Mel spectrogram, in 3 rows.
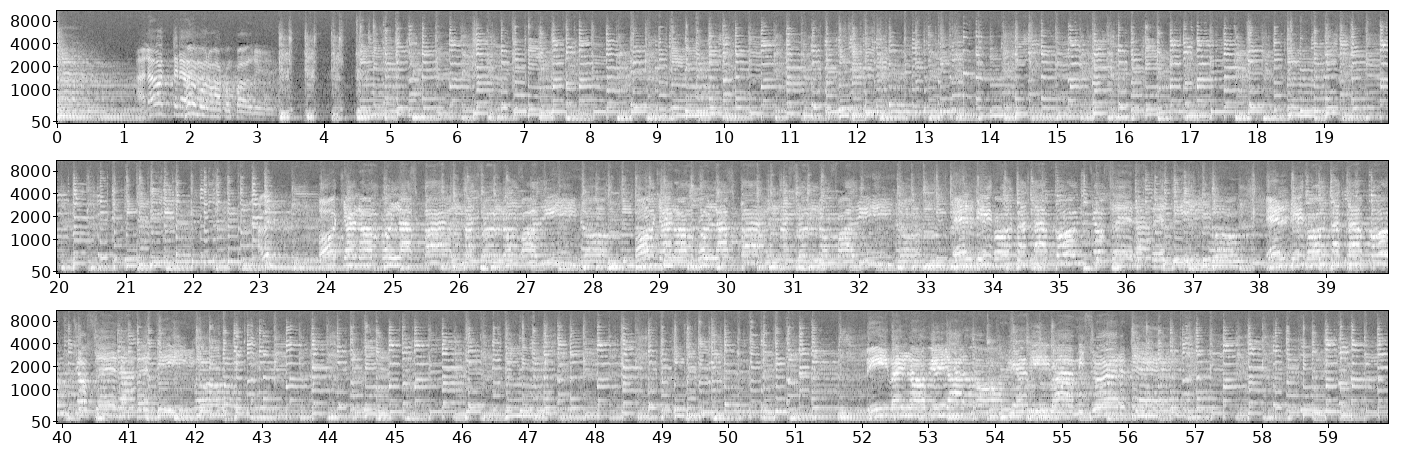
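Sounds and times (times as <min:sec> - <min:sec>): acoustic guitars playing folk music: 0:00.0 - 0:59.9.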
